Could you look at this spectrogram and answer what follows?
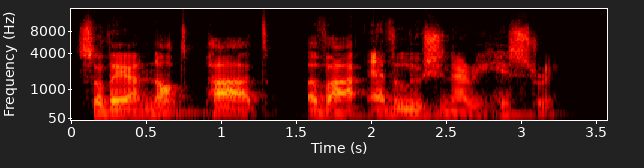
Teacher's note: Quite often, you don't hear 'our', you'll hear /ɑː/.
